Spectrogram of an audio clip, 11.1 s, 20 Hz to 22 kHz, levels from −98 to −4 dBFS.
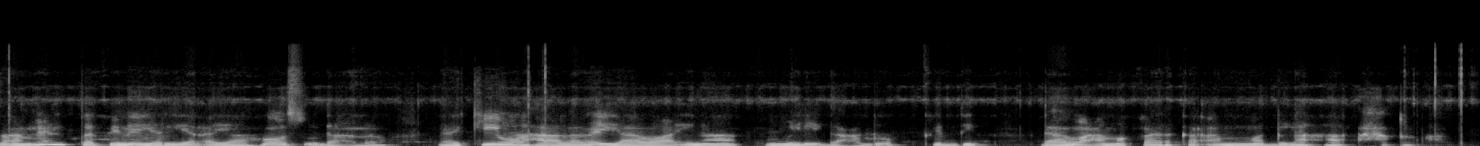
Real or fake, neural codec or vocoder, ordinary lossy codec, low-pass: fake; codec, 32 kHz, 1.9 kbps, SNAC; Opus, 32 kbps; 14.4 kHz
